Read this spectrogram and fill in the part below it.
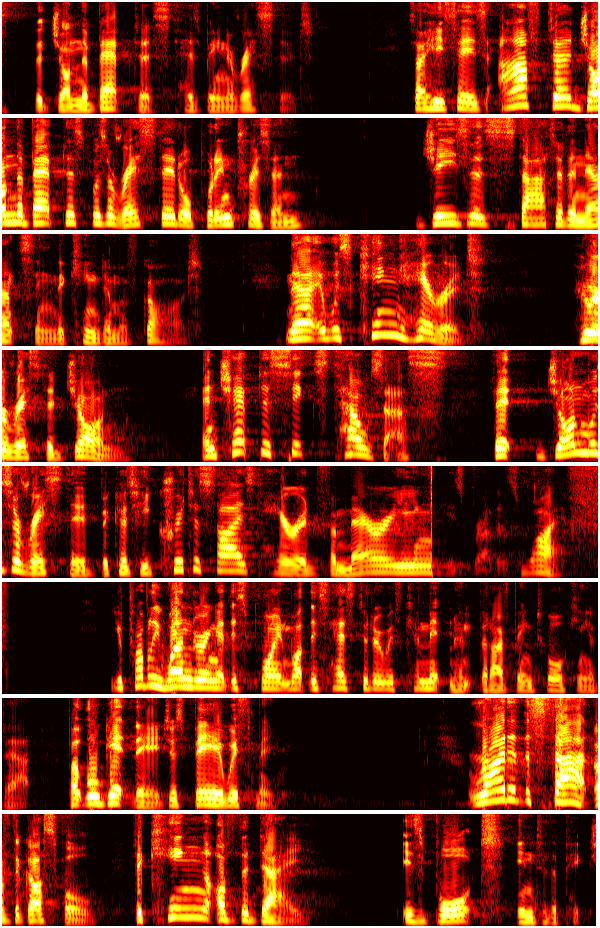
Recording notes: preached at First Church of Otago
